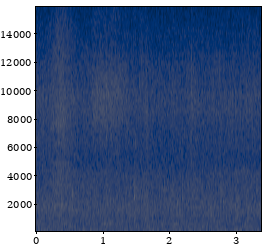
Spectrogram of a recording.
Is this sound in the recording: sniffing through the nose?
no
